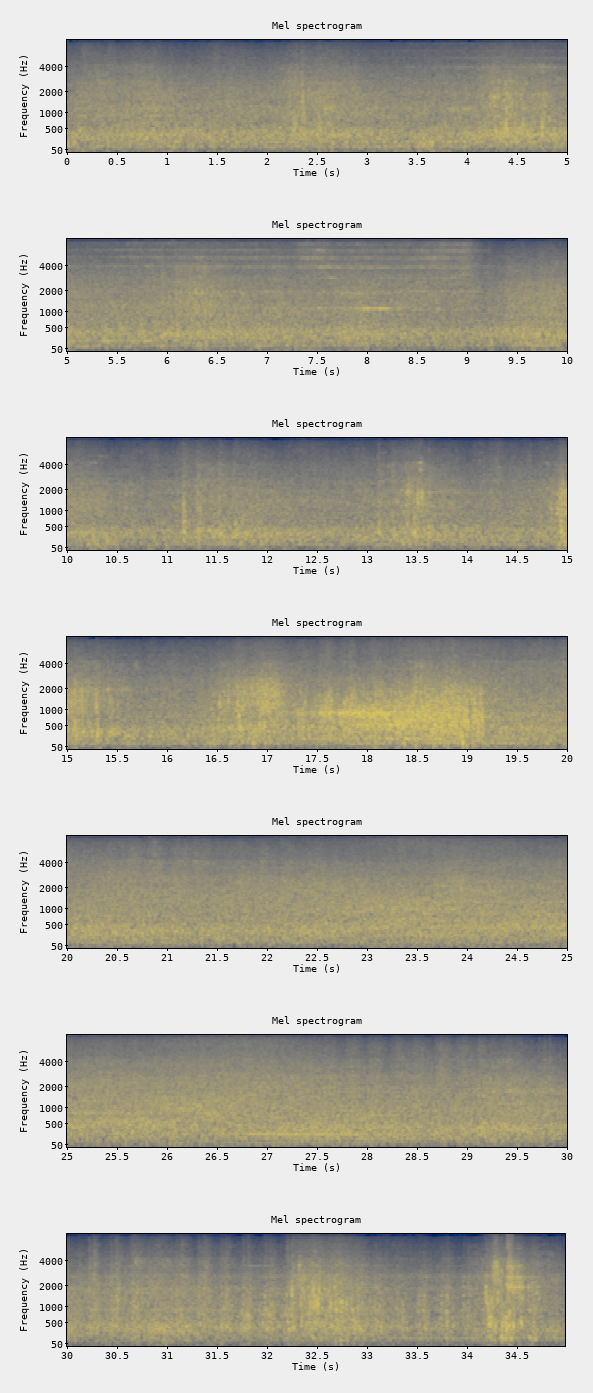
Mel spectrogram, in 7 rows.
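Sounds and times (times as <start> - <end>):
freight train wheels on rail: 0.0 - 34.9
loud rush of noise: 12.2 - 34.9.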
